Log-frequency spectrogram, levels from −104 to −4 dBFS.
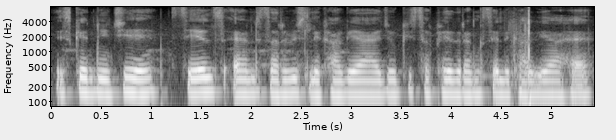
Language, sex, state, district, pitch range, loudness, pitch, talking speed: Hindi, male, Jharkhand, Deoghar, 135-145 Hz, -18 LUFS, 140 Hz, 175 wpm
